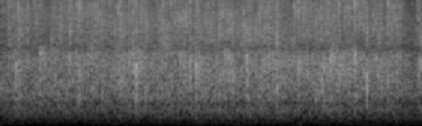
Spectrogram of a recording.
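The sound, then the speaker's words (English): Sustained applause from a large church audience fills the space, a dense, steady wash of clapping that stays loud and even throughout with no voices standing out. “Absolutely, that's something worth clapping about.”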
